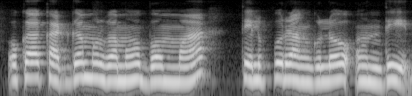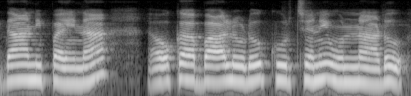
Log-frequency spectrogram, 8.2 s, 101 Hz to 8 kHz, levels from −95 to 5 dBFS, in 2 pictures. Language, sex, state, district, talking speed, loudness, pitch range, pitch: Telugu, female, Telangana, Hyderabad, 85 wpm, -15 LUFS, 195-215 Hz, 205 Hz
